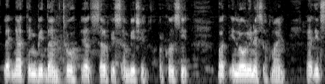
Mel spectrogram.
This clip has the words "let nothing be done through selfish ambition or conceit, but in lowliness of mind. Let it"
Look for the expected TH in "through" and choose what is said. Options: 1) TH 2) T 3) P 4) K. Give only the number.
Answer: 2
